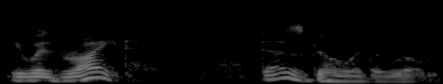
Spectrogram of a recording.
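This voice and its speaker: Unhinged murderous man, wildly swinging pitch. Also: sing-song, brisk, a little hiss or hum. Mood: muttering, methodical. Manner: muttering to himself, lurching into nervous excuse-making. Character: unhinged, murderous man hiding hatred behind forced geniality. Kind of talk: 1950s radio drama acting. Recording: dull vintage radio recording.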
